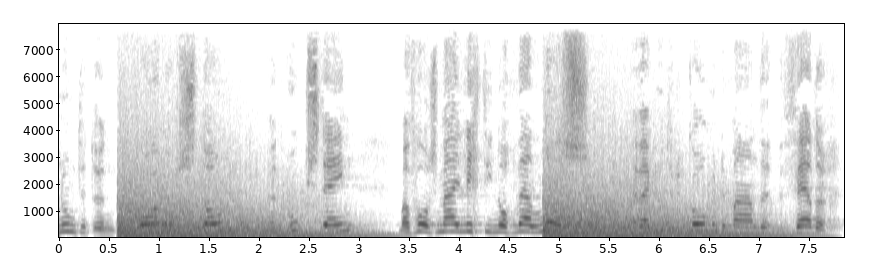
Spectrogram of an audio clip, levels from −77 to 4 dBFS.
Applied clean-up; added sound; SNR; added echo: none; Explosion; -4 dB; none.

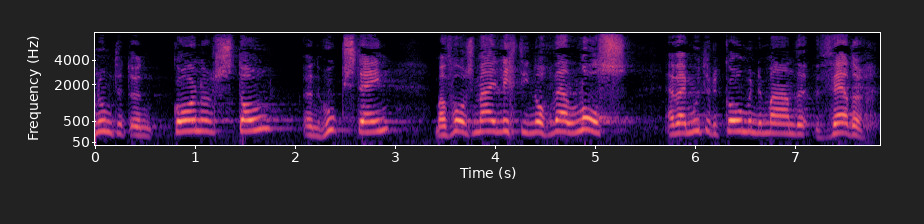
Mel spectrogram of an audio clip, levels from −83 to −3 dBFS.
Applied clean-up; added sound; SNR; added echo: none; none; none; none.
